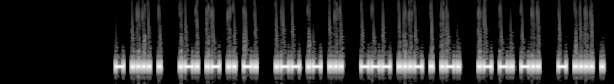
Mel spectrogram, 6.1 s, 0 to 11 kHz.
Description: Morse code, heard as a keyed tone, about 46 wpm, 700 Hz. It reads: THE RAIN WAS OVER AND THE
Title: Sentences from Top 1000 Words - Review Part 1 - 45wpm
